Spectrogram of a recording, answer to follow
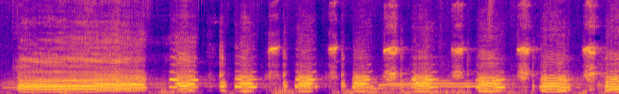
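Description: Donkey braying: one long drawn-out note, then a quick run of alternating hee-haw calls.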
